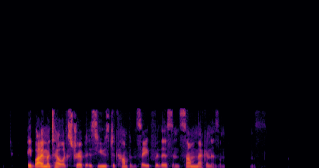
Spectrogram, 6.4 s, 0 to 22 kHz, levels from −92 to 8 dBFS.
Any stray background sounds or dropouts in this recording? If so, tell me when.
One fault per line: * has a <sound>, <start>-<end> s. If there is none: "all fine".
all fine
